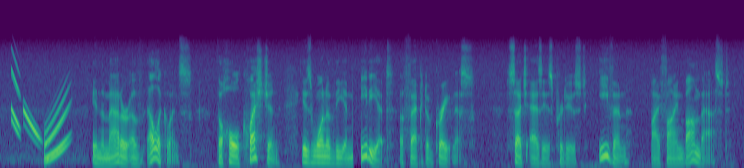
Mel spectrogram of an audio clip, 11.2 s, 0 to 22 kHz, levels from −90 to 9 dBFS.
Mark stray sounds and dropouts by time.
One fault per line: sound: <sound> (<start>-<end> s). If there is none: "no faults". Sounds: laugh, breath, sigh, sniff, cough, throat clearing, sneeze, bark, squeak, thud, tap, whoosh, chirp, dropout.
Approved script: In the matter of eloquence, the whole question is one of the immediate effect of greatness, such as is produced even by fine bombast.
sound: chirp (0.2-1.1 s)
sound: dropout (5.3-5.4 s)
